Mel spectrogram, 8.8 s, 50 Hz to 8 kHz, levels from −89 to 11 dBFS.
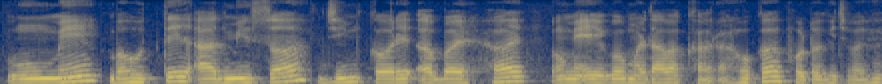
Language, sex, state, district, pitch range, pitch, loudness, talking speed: Maithili, male, Bihar, Samastipur, 120-145 Hz, 130 Hz, -13 LUFS, 110 wpm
